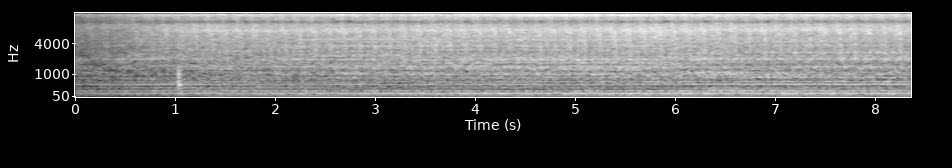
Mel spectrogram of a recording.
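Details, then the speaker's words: 2008 Mitsubishi Caterpillar 5000 lb dual-fuel forklift during pre-delivery inspection, running on gasoline: steady even low drone, no knocks or misses; engine sounds good and strong, normal idle. "Engine sounds good. Sounds strong."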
